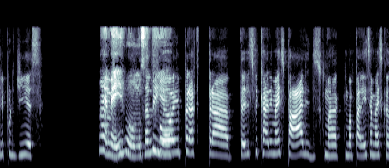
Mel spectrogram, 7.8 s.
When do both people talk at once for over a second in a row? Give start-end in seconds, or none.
none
